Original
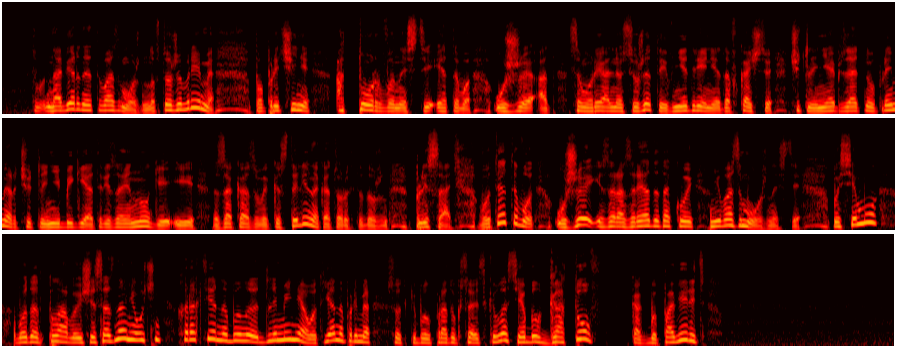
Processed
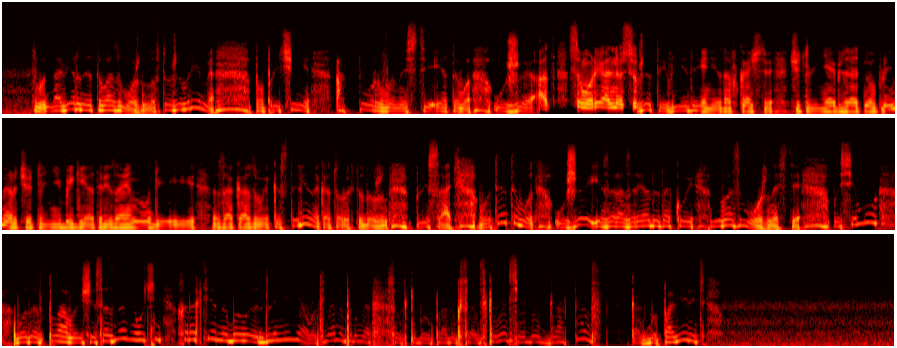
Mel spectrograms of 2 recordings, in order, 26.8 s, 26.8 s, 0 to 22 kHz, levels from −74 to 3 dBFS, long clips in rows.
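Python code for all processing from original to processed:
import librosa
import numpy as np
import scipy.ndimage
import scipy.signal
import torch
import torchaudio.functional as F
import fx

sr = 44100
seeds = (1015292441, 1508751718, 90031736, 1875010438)

y = fx.chain(x, sr, fx.highpass(hz=350.0, slope=24),
    fx.high_shelf(hz=2200.0, db=9.5), at=(5.37, 6.35))
y = fx.chain(y, sr, fx.median_filter(points=5),
    fx.robotise(hz=109.0), at=(6.98, 11.62))
y = fx.chain(y, sr, fx.high_shelf(hz=3200.0, db=-7.0),
    fx.notch(hz=3200.0, q=6.3),
    fx.leveller(passes=3), at=(20.83, 24.27))
y = scipy.signal.sosfilt(scipy.signal.butter(2, 3000.0, 'lowpass', fs=sr, output='sos'), y)
y = fx.low_shelf(y, sr, hz=230.0, db=5.0)
y = fx.over_compress(y, sr, threshold_db=-36.0, ratio=-0.5)
y = y * librosa.db_to_amplitude(5.0)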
